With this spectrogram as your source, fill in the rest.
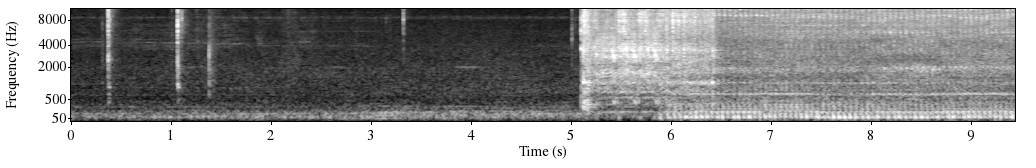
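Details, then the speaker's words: Honda Zoomer-X motorcycle with no-start, after replacing fuel pump motor, pressure about 300 kPa (3 bar) with slight fluctuation: a few quiet clicks, then instant catch and steady even idle; normal start and idle. "จะมีการแกว่งของแรงดันนิดนึงก็ไม่ใช่ปัญหาครับครับ"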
